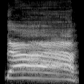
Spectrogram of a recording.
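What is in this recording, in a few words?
Heavy negative vocalization, Spanish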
